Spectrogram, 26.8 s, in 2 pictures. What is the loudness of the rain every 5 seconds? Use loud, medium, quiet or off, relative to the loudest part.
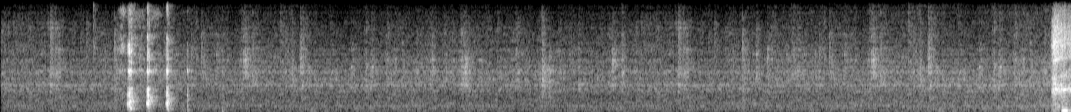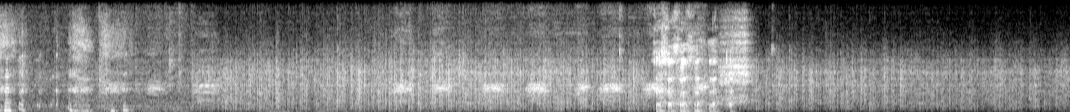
medium, medium, medium, loud, loud, medium.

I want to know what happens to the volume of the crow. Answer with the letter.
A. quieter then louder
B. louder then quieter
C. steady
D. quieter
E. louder
E.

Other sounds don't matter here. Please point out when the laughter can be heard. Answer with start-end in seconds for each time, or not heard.
1.6-2.8, 13.1-15.1, 21.1-23.1.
